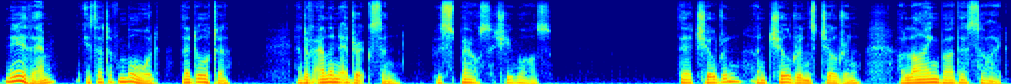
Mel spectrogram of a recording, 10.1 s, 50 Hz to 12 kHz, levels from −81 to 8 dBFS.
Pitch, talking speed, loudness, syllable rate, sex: 115 Hz, 155 wpm, -18 LUFS, 5.6 syllables/s, male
